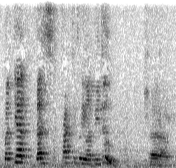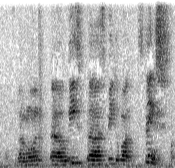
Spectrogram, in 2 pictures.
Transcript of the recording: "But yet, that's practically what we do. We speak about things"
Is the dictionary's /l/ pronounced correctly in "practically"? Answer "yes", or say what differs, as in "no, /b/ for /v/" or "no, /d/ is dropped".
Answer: yes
